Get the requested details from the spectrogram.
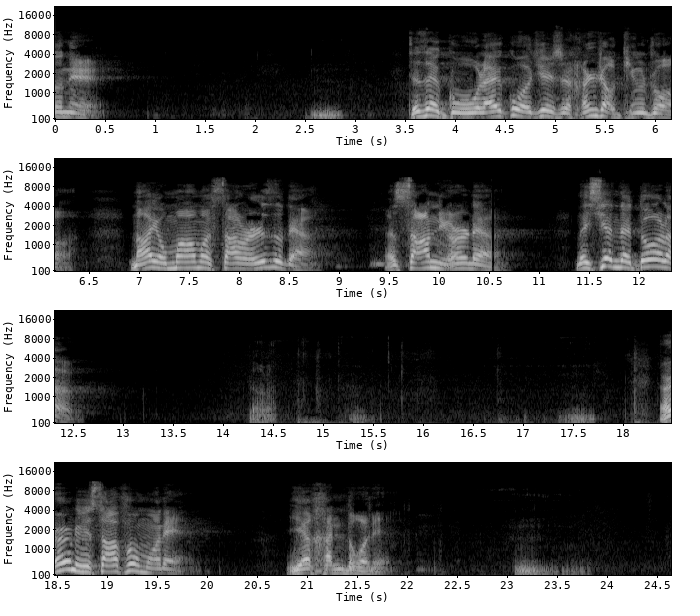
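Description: An elderly man speaks calmly into a microphone, in bursts with pauses.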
